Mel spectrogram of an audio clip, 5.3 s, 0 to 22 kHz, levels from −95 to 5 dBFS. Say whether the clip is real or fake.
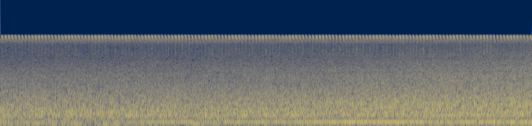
real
